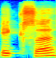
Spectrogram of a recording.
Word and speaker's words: IICSA: The other thing that IICSA, which is actually pronounced ICSA, so it's a bit confusing, is they looked at the barriers to reporting, and there's a list of them.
